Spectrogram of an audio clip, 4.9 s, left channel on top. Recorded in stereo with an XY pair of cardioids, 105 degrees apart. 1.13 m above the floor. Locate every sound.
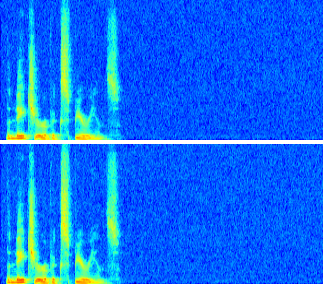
0.1 s a man speaking: 15° right, 1.1 m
